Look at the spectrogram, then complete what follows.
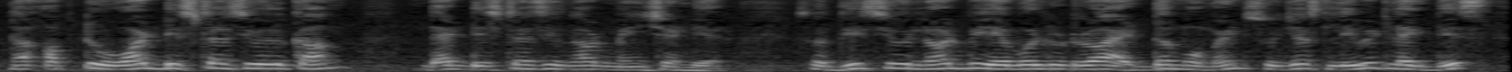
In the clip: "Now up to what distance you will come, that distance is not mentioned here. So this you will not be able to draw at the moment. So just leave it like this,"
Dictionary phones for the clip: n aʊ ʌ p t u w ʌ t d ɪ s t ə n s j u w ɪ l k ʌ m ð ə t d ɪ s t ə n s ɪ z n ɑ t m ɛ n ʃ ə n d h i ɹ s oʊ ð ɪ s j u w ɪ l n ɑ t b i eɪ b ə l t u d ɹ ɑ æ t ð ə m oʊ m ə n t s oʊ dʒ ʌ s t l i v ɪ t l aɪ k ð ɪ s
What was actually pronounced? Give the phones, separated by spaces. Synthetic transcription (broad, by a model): n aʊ ʌ p t u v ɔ t d ɪ s t ə n s j u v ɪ l k ʌ m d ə t d ɪ s t ə n s ɪ z n ɑ t m ɛ n ʃ ə n d h i ɹ s oʊ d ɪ s j u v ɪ l n ɑ t b i eɪ b ə l t u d ɹ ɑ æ t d ə m oʊ m ə n t s oʊ dʒ ʌ s t l i v ɪ t l aɪ k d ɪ s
